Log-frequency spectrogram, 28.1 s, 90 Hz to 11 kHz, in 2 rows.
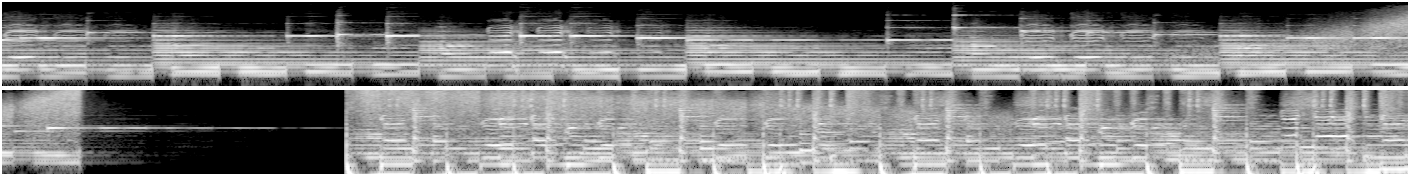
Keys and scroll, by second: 1.3 ctrl+shift+s, 17.4 ctrl+Tab, 18.4 r, 18.6 x, 19.2 Escape, 21.4 a.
